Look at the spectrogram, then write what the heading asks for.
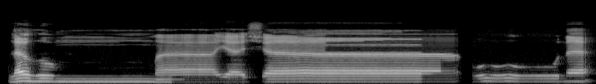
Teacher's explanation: لہم ما یشاءون، ما کو کھینچا جائے گا گنہ کے بعد، یشاء بڑی مد ہے، 5 الف کے برابر کھینچنا ہوگا ، او واو مدہ ہے، 1 الف کے برابر کھینچنا ہوگا،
